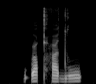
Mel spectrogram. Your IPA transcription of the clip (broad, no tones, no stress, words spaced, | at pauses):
ʔuqʰedu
